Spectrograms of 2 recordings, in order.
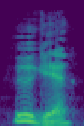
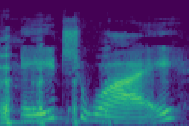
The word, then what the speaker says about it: hygge: And it's spelled Hygge. Hygge. Hygge. Hygge. Yes. I'm Italian. Well, me too. Hygge. I know. It's just not an Italian. It has no rhythm to this word.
